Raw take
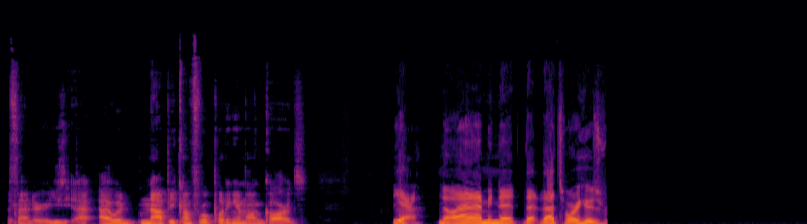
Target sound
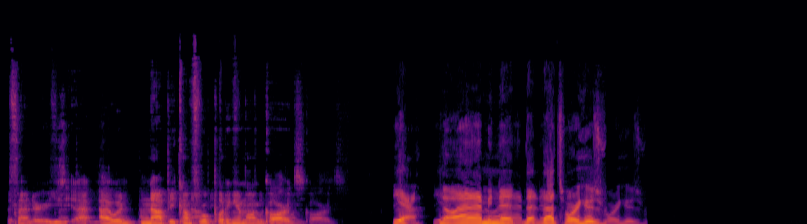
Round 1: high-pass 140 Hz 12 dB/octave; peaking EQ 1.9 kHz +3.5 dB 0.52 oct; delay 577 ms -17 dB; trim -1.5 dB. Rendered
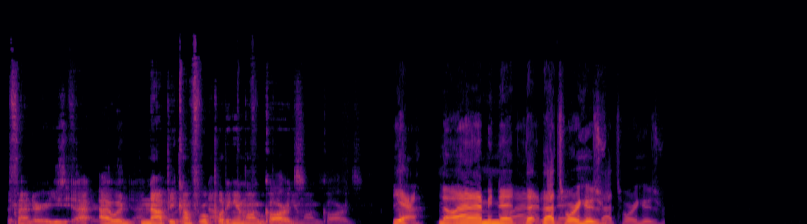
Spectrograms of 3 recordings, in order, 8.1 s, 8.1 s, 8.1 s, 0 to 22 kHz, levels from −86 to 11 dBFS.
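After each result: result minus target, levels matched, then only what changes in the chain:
echo 177 ms late; 2 kHz band +3.5 dB
change: delay 400 ms -17 dB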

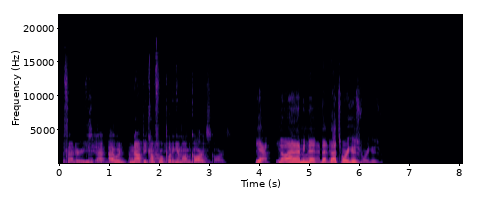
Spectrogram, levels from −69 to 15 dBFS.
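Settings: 2 kHz band +3.5 dB
change: peaking EQ 1.9 kHz -3 dB 0.52 oct

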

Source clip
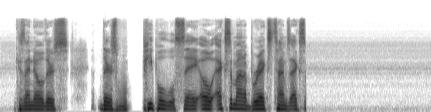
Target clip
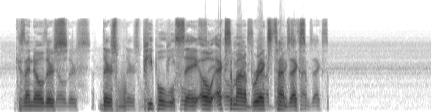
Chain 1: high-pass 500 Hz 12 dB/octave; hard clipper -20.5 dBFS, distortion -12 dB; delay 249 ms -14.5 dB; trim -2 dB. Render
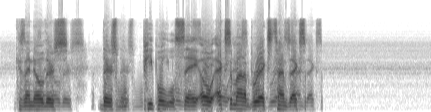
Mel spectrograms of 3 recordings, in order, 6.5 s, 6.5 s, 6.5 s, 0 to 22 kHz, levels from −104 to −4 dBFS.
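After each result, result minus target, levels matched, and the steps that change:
hard clipper: distortion +15 dB; echo 90 ms early
change: hard clipper -13.5 dBFS, distortion -27 dB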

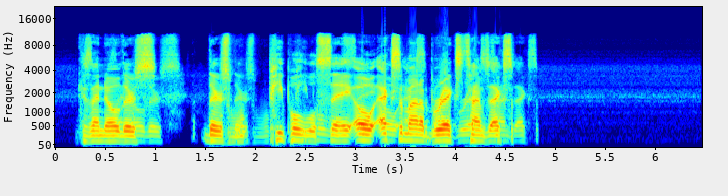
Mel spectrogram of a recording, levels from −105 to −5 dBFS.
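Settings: echo 90 ms early
change: delay 339 ms -14.5 dB

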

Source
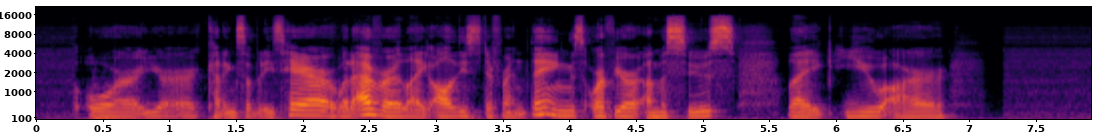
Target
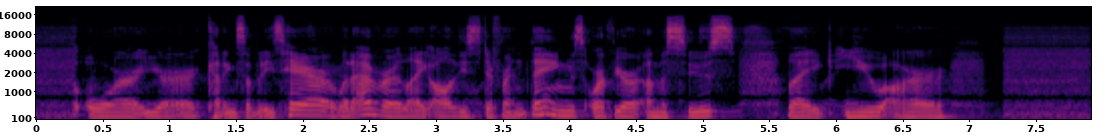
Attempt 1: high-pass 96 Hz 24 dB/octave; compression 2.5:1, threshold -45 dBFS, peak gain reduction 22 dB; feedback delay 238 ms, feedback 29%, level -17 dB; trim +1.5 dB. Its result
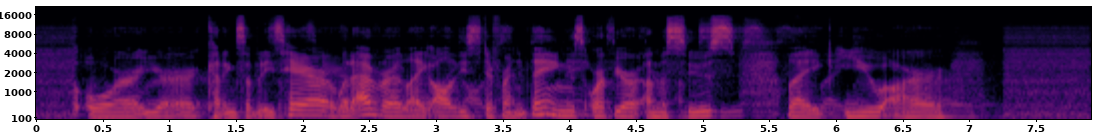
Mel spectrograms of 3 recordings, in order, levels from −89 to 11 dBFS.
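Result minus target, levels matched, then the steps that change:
echo-to-direct +8.5 dB; 1 kHz band +4.5 dB
add after compression: Butterworth band-stop 810 Hz, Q 2.6; change: feedback delay 238 ms, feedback 29%, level -25.5 dB

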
